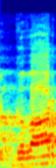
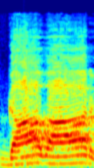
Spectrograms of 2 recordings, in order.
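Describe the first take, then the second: First: ਗਵਾਰ with quick ga, ga-vaar; short first vowel. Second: ਗਾਵਾਰ loud, held, gaa-vaar; long first vowel. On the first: Teacher warns against this reading, ਗਵਾਰ begun short. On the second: Teacher models the right reading, ਗਾਵਾਰ with long aa. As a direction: stretch the opening aa of ਗਾਵਾਰ. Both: Shown as a demonstration. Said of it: "ਗਵਾਰ ਨਹੀਂ ਬੋਲਣਾ".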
